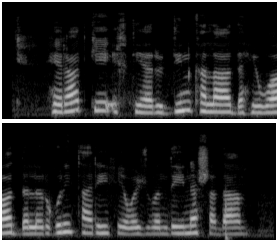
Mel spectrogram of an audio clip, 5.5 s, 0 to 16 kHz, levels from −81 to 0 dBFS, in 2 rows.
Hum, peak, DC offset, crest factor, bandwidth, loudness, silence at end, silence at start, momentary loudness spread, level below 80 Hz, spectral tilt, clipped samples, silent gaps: none; -10 dBFS; under 0.1%; 16 dB; 11 kHz; -27 LUFS; 0.3 s; 0.15 s; 8 LU; -64 dBFS; -6 dB/octave; under 0.1%; none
